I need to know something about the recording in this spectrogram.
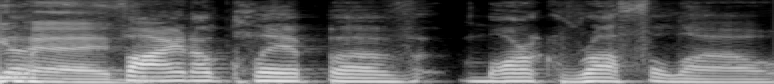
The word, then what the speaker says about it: Ruffalo: And then I but had a final clip of Mark Ruffalo. It's pronounced Ruffalo. Ruffalo, excuse me.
